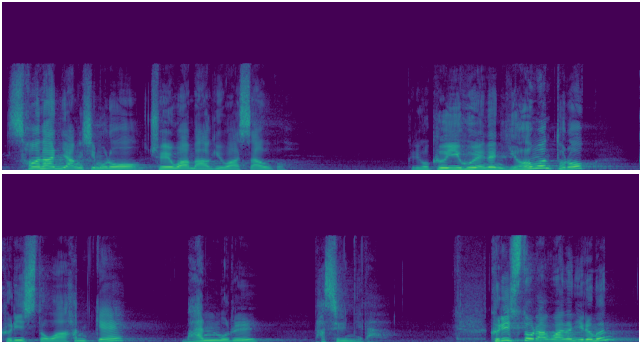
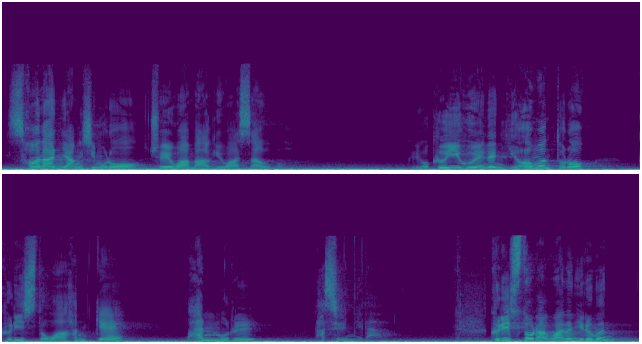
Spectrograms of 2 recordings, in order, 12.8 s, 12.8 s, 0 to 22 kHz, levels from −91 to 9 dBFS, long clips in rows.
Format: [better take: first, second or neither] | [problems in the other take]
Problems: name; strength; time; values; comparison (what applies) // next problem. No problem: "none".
first | low rumble; noticeable; throughout; 10 dB below the speech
